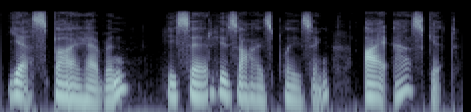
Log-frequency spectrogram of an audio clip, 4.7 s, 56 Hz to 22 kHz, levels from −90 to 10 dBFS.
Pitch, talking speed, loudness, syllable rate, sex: 125 Hz, 140 wpm, -21 LUFS, 3.4 syllables/s, female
